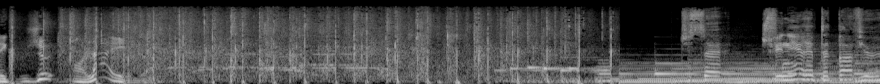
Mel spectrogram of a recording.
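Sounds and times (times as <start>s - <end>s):
speech: 0.0s - 1.7s, 7.0s - 8.7s
crowd applauding at an amusement park: 0.0s - 6.2s.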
